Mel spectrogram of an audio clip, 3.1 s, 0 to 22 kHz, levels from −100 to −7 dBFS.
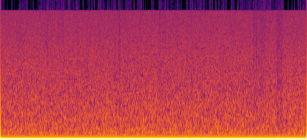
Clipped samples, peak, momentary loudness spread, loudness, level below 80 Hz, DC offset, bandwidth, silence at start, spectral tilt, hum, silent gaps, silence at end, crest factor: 6%; 0 dBFS; 1 LU; -30 LUFS; -36 dBFS; 90%; over 20 kHz; 0 s; -4.5 dB/octave; none; none; 0 s; 14 dB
